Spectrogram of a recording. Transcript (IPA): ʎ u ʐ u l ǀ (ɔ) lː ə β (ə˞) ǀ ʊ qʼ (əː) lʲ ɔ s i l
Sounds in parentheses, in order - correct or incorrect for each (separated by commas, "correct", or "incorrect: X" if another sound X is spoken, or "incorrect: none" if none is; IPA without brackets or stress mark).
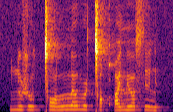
correct, correct, incorrect: ə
